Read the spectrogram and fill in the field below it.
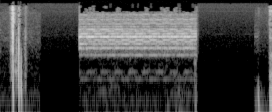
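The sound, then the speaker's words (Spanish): A telephone rings with a steady, bright electronic trill lasting just over a second, clear, bracketed by short sharp noises before and after. “tengo el teléfono mío, yo te estoy llamando”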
